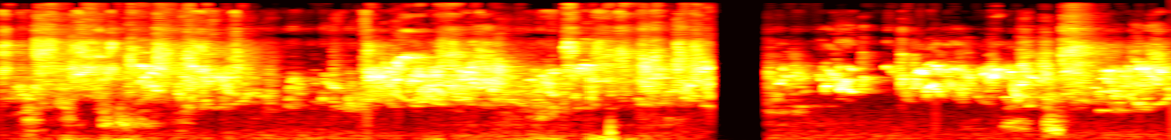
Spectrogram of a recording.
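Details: Morning calls from a pet parrot starting its day: near-continuous harsh, buzzy squawking with uneven swells, broken by a brief silent cut, then resuming just as raucously.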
